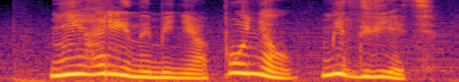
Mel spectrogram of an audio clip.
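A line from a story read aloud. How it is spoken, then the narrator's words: Loud yell. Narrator (Russian): Завопила я в ответ не хуже Кармак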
